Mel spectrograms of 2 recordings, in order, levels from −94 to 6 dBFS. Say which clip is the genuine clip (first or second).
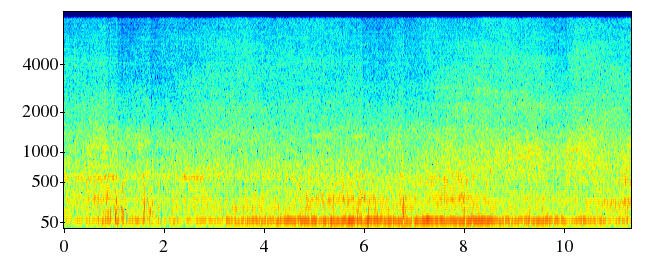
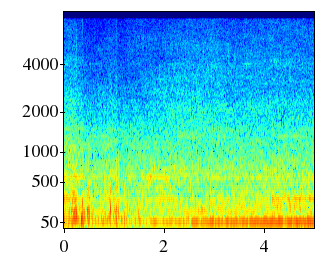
second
